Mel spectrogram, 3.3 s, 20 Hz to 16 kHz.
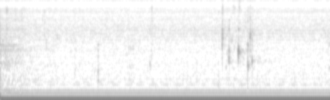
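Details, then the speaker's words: Masco M25N valve amp, poorly re-capped: loud steady low buzzy hum, which drops when a test cap is bridged on; confirmed lack of smoothing, mains hum from insufficient filter capacitance. "that's definitely the uh capacitance home so lack of smoothing on there"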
